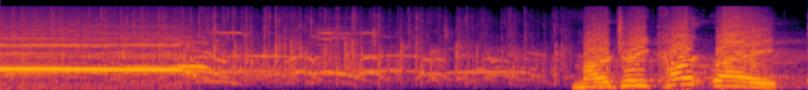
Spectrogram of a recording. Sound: cheering

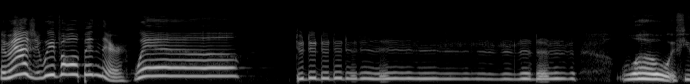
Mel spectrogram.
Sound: speaker vocalizing

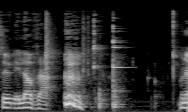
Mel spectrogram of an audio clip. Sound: clears throat

